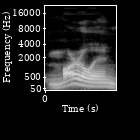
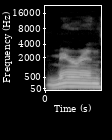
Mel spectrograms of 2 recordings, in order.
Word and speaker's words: Marin: I know in a couple previous videos I used to say Marlin, but it's pronounced Marin.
